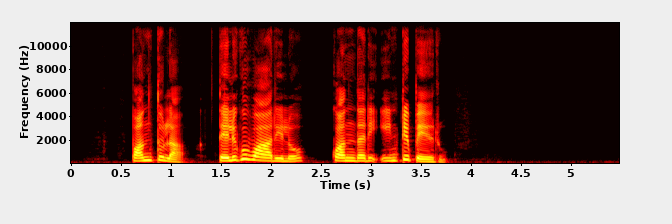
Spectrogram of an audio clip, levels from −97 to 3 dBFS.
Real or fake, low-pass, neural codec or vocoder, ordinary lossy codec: real; none; none; none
